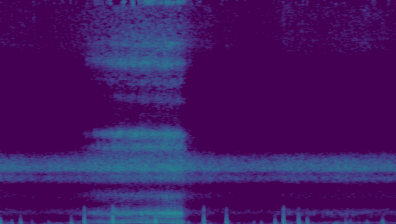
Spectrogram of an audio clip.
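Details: Dog lying under his owner's folded legs on a couch, snuggled close and fast asleep, snoring loudly: one long, low, rumbling snore amid soft clicking and snuffling.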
